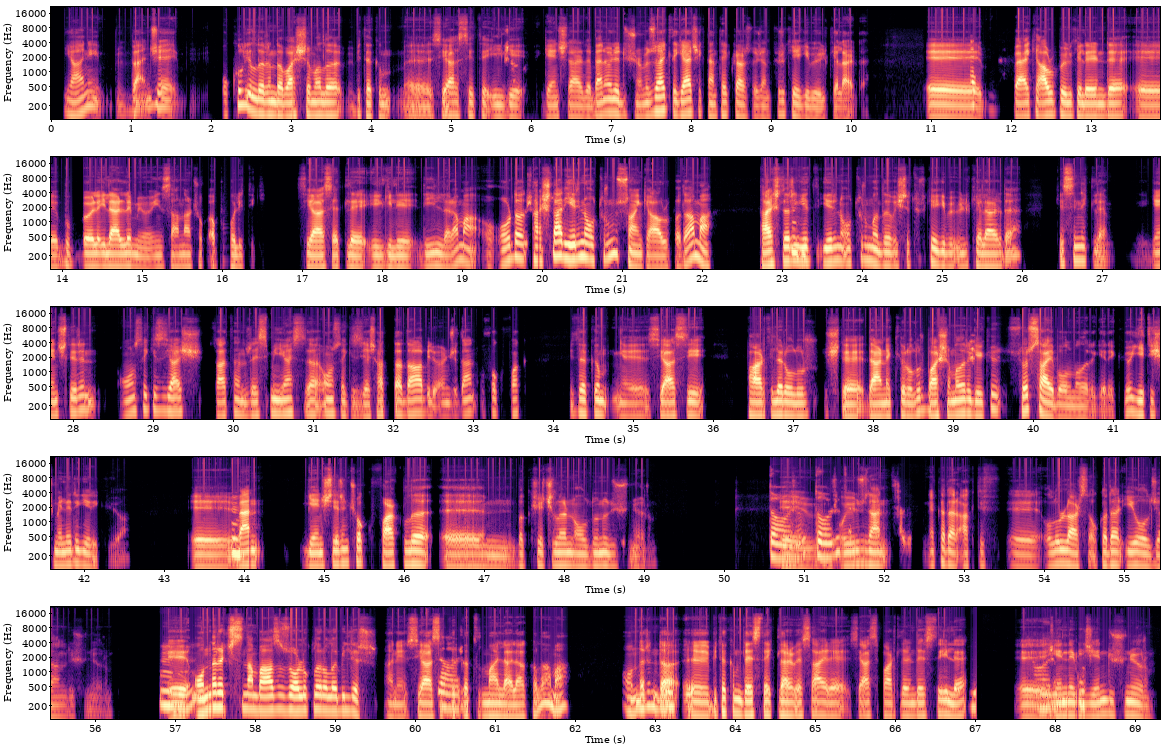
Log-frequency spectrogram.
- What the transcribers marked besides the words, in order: distorted speech; other background noise; unintelligible speech; unintelligible speech; unintelligible speech; unintelligible speech
- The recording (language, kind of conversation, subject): Turkish, unstructured, Gençlerin siyasete katılması neden önemlidir?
